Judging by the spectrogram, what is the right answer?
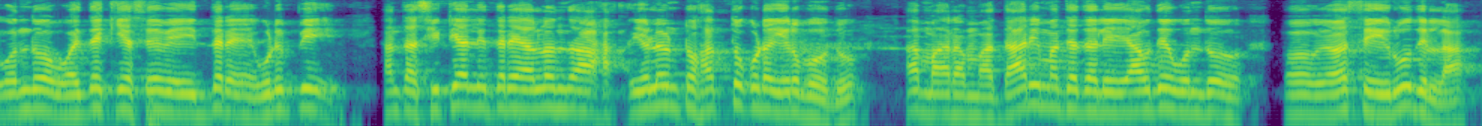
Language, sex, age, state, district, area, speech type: Kannada, male, 60+, Karnataka, Udupi, rural, spontaneous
